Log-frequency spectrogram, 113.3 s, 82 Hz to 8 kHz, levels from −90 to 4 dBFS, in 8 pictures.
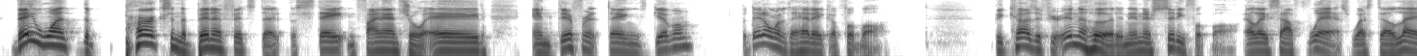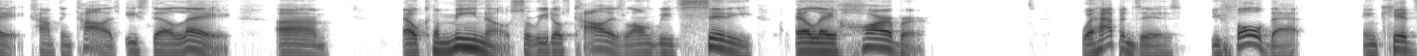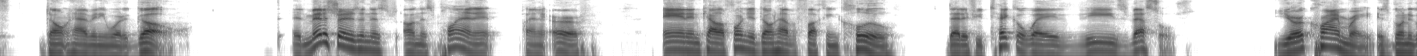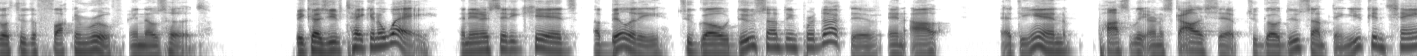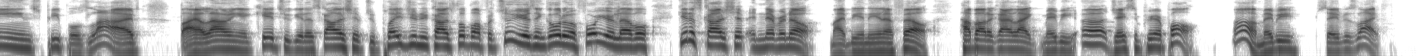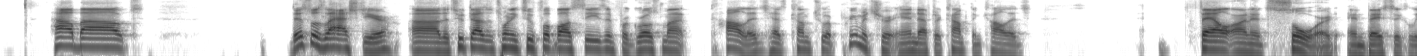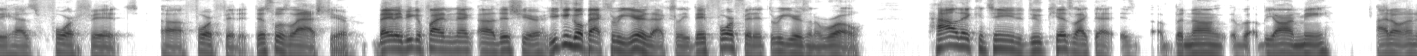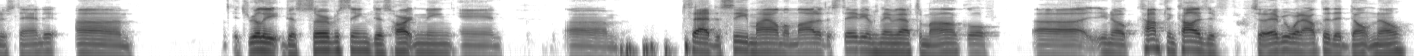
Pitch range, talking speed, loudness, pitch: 110-150 Hz, 155 wpm, -22 LUFS, 125 Hz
